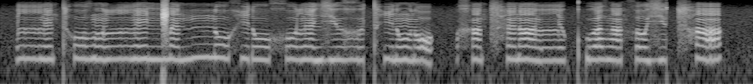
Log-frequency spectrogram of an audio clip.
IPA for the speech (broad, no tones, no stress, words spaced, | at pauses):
lːẽtʰoðõ lːẽŋ͡ǁɛ̃ nːoxi ɾo xolɛ̃zʲɯɣɯ tʰiɾõɾɔ | xãt͡sʰɛ̃ɾãlːe kʷʼaðã θɤzʲu t͡sʰã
